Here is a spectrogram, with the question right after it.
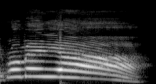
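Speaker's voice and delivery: high, drawn-out celebratory shout; yelling. Real, not acted. Streamer cheers a viewer's country, yelling. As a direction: belt it out high and stretch it. Repeats the yelled hail to viewer.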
